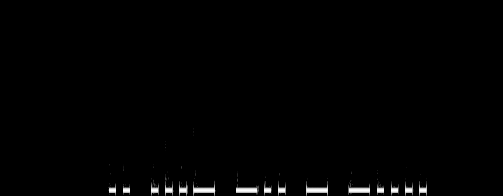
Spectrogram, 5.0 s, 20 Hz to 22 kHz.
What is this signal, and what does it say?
Morse code, heard as a keyed tone, about 17 wpm, 700 Hz. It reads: IVDT6
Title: Five Challenging Letter-Number Combinations 17wpm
